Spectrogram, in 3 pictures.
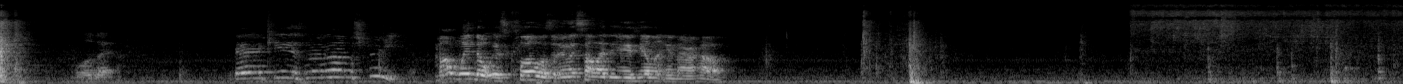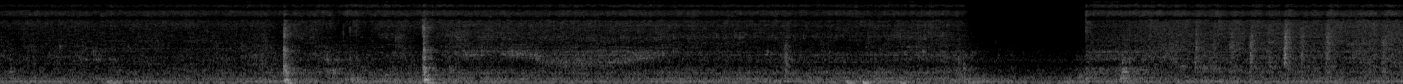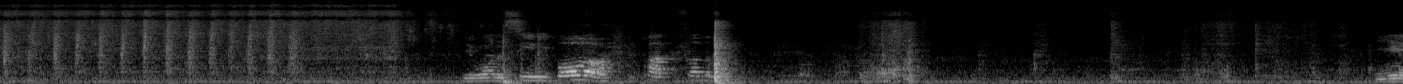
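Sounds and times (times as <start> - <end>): tap running into sink: 11.3 - 15.6, 16.6 - 18.9, 24.9 - 32.4.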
